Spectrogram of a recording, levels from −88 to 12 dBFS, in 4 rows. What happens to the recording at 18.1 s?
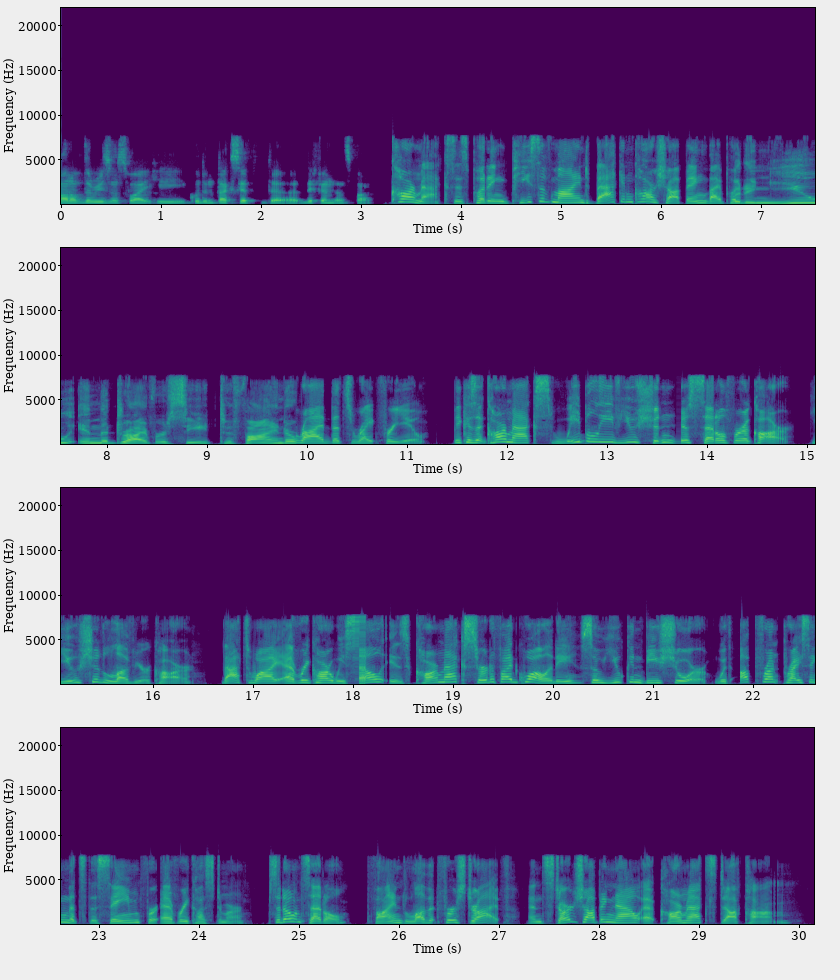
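Right after "why every car we", concealed Bluetooth headset packet loss hits from 18.00 to 18.13 s. About 98 ms of audio drops out across 120 ms. The receiver patches each gap by repeating recent waveform. The longest run, 37.5 ms, gives a brief buzzy tone and a small warble.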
